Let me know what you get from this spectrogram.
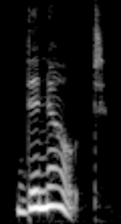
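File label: "denote", 英単語 発音; dinóut ディノウト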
